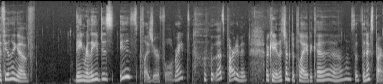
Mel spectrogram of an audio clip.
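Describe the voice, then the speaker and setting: A woman at medium pitch, moderate pace and lively intonation. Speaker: personal growth vlogger. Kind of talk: casual monologue to camera. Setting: outdoors on a quiet street. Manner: loud; animated.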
